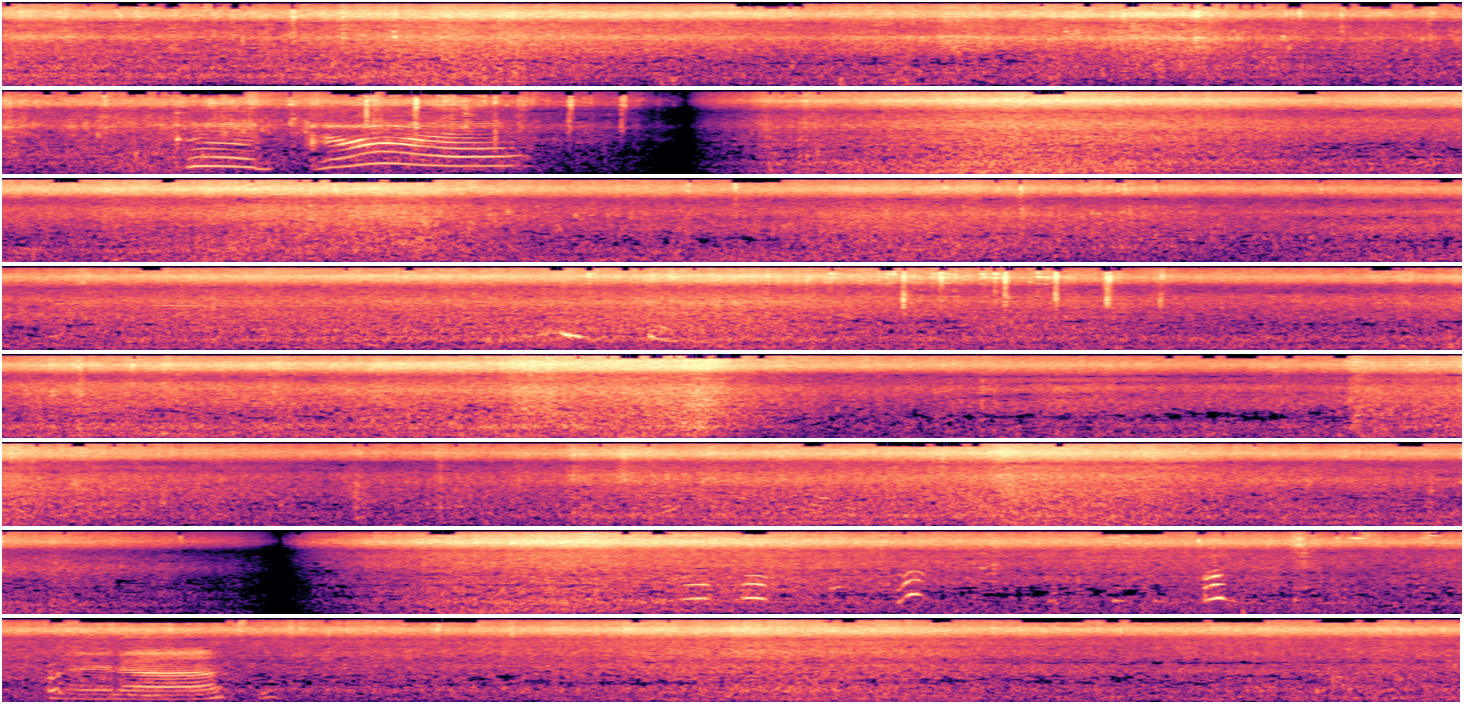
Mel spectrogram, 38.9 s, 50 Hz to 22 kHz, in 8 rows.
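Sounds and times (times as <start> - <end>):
ocean surf on beach: 0.0 - 6.5, 7.2 - 38.9
wind: 0.0 - 38.9
small clicks: 6.6 - 7.0
ocean surf washing ashore: 30.2 - 38.9
brief gliding call: 31.2 - 34.3.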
